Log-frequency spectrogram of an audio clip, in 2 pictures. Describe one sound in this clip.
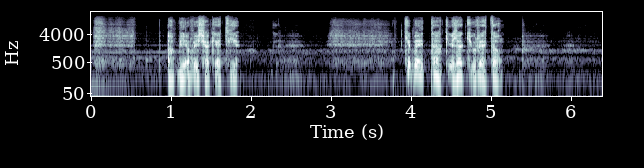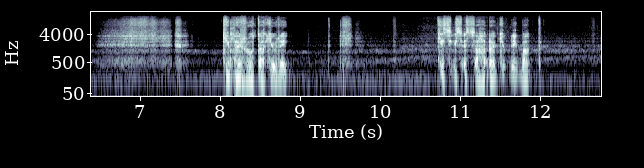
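A man speaks in a strained, sorrowful voice.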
